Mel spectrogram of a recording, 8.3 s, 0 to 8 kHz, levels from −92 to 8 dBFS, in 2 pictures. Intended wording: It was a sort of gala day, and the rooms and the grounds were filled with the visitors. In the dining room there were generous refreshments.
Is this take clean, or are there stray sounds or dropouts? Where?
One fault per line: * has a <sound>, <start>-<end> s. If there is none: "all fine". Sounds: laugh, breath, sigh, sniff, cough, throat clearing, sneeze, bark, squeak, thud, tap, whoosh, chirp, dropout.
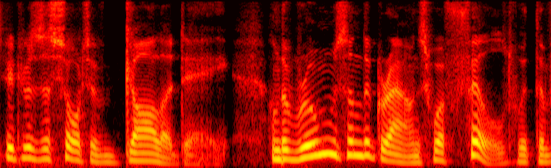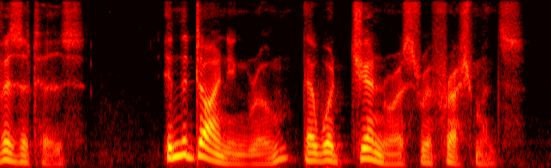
all fine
